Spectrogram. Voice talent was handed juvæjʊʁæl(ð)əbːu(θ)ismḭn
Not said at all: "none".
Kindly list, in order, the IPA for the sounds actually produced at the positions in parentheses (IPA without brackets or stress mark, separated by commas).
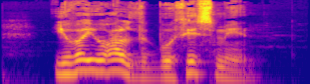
ð, θ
